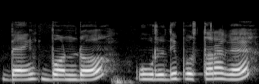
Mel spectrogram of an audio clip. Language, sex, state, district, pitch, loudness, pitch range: Chakma, male, Tripura, Unakoti, 235 Hz, -12 LUFS, 225-255 Hz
